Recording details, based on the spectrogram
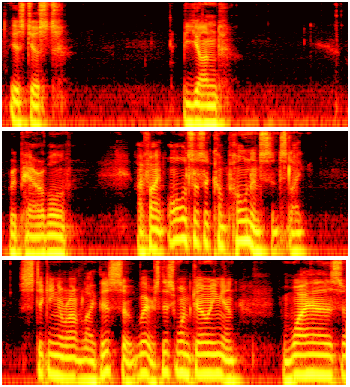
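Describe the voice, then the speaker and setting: A man giving casual, unscripted hands-on commentary as a teardown host, musing in a halting way and trailing off mid-thought. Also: mid-range voice. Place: indoors at a workbench.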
